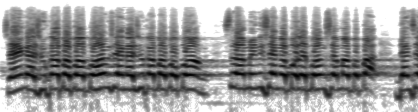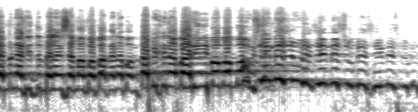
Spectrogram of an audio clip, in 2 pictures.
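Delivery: loud, high, whining cry at father; childish angry protest. Retold or imitated. Boy on the bike yelling at his father for lying. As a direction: yell it like a hurt child pounding his back.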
